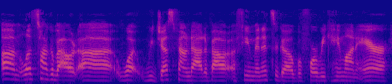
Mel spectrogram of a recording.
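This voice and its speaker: A woman's voice: on the low side, fairly even intonation, a little fast, a bit bright. A woman with an American accent, working as a news anchor, presenting reports and putting questions to a guest in broadcast style. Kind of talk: broadcast news delivery and live interviewing.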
